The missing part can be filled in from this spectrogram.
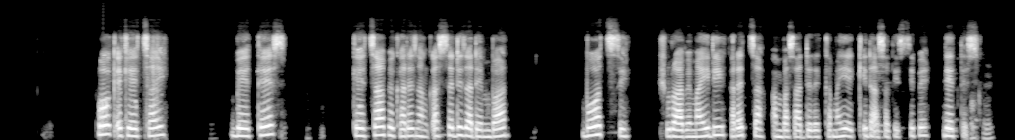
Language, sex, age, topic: Gamo, female, 25-35, government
